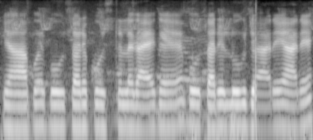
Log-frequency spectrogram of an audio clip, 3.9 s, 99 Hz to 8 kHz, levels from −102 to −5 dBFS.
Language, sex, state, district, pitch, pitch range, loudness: Hindi, male, Chandigarh, Chandigarh, 150 Hz, 145-155 Hz, -18 LUFS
